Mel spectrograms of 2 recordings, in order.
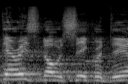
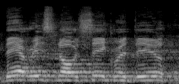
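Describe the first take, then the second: First: The phrase is spoken at a normal pace. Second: The phrase is spoken very slowly.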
